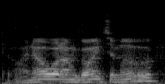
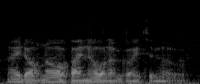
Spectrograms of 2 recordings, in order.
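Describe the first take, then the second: First: Said in the usual way. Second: Fast, much softer low mutter; muttering to himself. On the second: Real, not acted. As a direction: mumble it under your breath, quickly. Muttered to himself right after.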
